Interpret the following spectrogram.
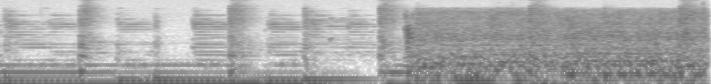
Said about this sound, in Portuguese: É, vocês estão escutando barulho ainda do ventilador muito forte no né, microfone? Não, não, agora tá, tá consideravelmente melhor.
